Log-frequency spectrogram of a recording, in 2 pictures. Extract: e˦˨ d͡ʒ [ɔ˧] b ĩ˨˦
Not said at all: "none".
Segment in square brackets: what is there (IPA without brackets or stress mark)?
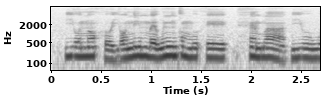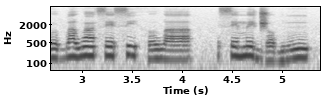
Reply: ɔ˨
